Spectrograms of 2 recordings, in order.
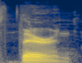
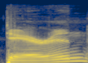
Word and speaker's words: Theron: up the whole yeah my son his name's Theron th e ro in the wrong Theron mm-hmm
